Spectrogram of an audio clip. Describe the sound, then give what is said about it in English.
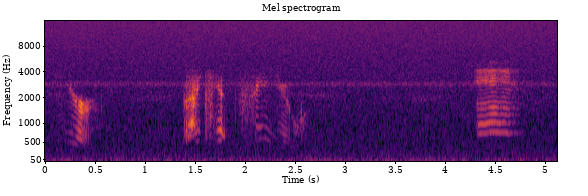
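A satellite phone rings with a few short, warbling electronic tones over steady background hiss. The bursts are spaced irregularly, and the last one is the clearest and most tonal. “Guys? Is that his sat phone? I think so.”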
